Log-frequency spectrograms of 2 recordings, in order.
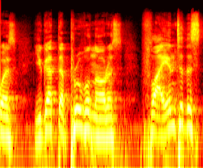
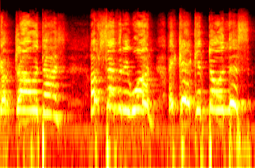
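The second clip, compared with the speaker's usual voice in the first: put-on hysterical old man, pitched way up; high, strained mock shouting; imitated yelling man. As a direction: mimic a distraught traveller's outburst. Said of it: "there's an old man yelling".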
